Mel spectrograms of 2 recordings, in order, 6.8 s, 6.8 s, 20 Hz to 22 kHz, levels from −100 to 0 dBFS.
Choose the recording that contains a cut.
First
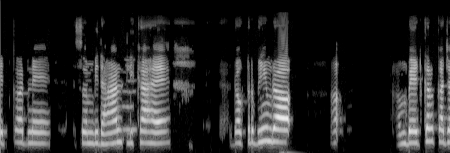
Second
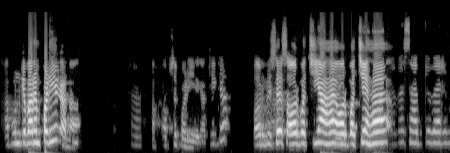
second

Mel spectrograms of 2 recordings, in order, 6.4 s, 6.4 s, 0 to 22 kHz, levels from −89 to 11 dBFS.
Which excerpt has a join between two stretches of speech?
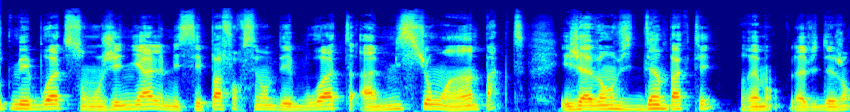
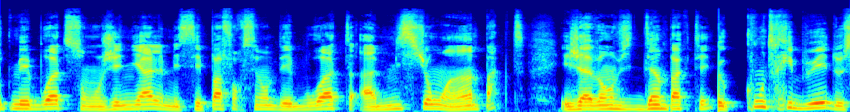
second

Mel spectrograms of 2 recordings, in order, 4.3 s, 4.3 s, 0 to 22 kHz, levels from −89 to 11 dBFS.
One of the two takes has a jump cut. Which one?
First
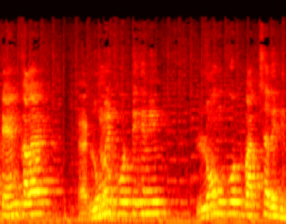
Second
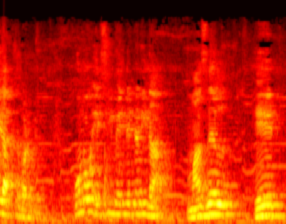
second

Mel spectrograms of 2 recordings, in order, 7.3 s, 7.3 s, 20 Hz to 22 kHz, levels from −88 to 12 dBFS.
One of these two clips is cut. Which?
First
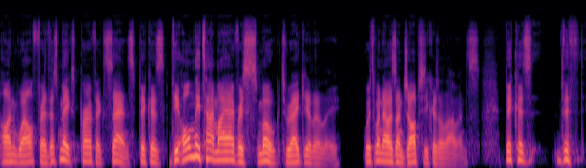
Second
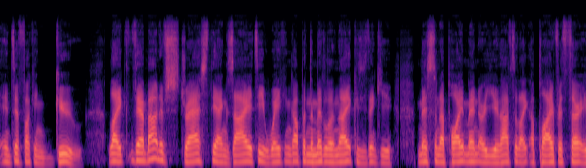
first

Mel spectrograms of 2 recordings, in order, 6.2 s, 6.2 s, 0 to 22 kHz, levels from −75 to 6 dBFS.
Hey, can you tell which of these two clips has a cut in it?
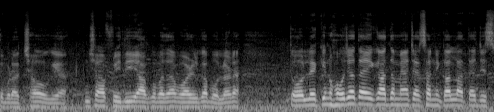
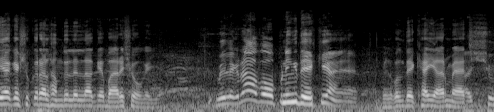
first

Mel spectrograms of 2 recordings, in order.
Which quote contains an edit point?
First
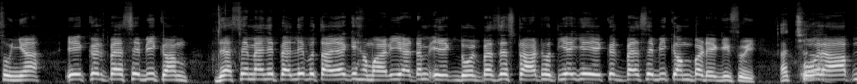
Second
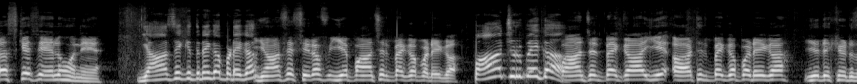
second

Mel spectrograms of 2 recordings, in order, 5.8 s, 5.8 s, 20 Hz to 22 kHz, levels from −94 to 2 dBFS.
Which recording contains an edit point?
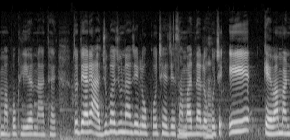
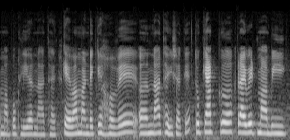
second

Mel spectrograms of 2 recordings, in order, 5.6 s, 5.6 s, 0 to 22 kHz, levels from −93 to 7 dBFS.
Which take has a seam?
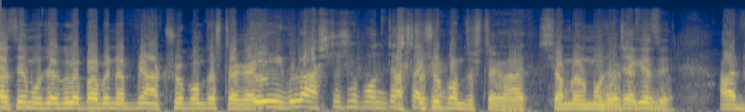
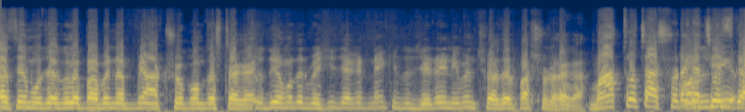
second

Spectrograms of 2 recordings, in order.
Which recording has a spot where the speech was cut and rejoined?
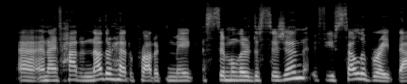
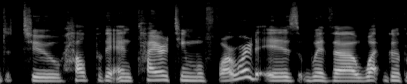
first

